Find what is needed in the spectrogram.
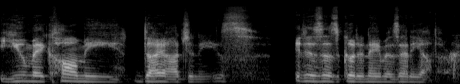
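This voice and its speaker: A man puts on a raspy character voice at a medium pitch. He speaks at a moderate pace. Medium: actual play. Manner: archaic, sardonic.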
